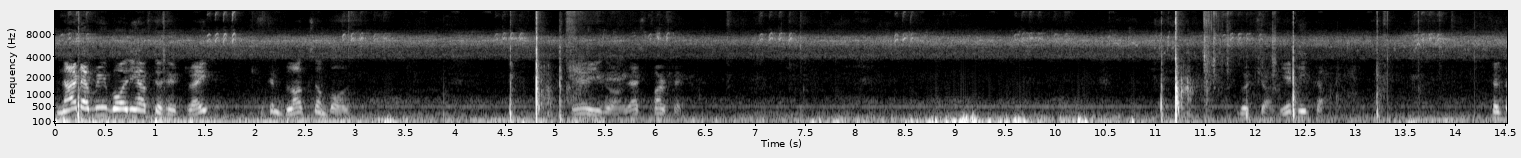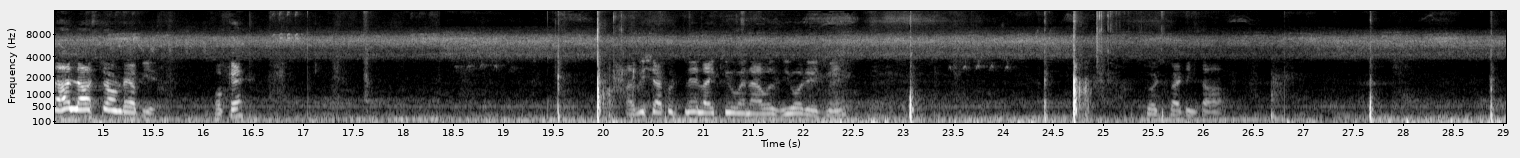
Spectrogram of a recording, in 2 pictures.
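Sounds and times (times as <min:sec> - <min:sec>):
insects chirring: 0:00.0 - 0:29.0
cricket bat knocking ball: 0:04.5 - 0:05.2, 0:11.0 - 0:11.6, 0:19.5 - 0:20.3, 0:24.4 - 0:25.1.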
